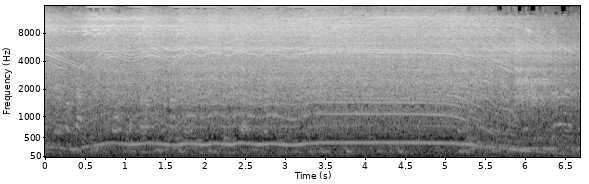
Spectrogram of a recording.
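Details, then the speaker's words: After arming the drone, several motors give a high steady whine that wavers then settles, with one rear motor audibly missing; owner says that motor is messed up and suspects a failed motor, cause unconfirmed. "See? This motor works, but this is the one that's messed up back there."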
